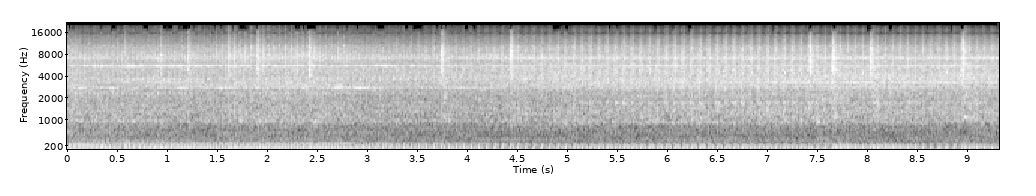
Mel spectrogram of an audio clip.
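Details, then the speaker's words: Cub Cadet Super LT1554, 27 hp Kohler V-twin, 500+ hours, oil-covered, intermittent spark, first start as acquired: fires right up but lumpy, uneven low thump with an irregular idle beat; owner suspects it is running on one cylinder. "Yeah, sounds pretty rough. Um fired right up though, but I'm pretty sure it's just running on one cylinder."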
